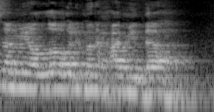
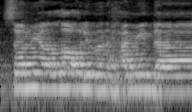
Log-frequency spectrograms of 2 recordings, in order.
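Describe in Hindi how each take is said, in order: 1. आखिरी शब्द 'h' ध्वनि पर खत्म होता है। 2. आखिरी शब्द खुले 'a' स्वर पर खत्म होता है। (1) "इमाम साहब ने पढ़ना है" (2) "ये सही नहीं है"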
